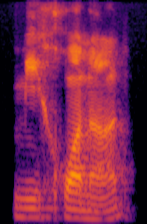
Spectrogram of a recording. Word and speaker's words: میخواند: دوست شما چینی میخواند.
